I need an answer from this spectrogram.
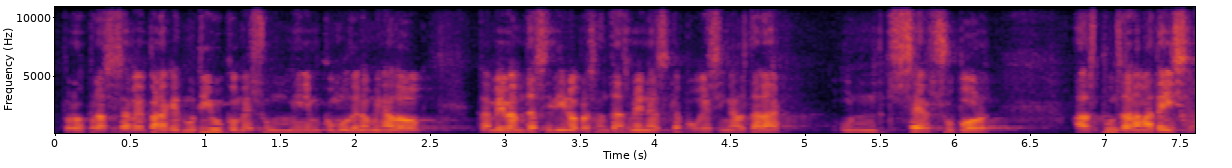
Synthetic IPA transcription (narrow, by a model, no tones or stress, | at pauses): pɾɔpɾəsizəmẽmpəɾəkɛt̪mut̪iwkomezunmːinimkomuðənuminəð̞ot̪əmbeβ̞amd̪əsiðinopɾəzənt̪azmɛnəskəpuɣesiŋəlˠt̪əɾa | unsɛɾt̪supɔɾt̪ | əlˠspunzðələmət̪eʃə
